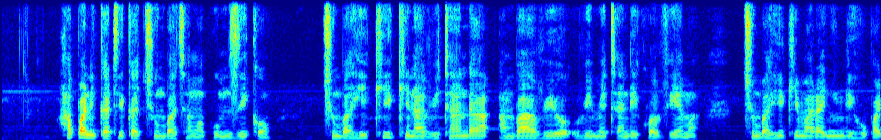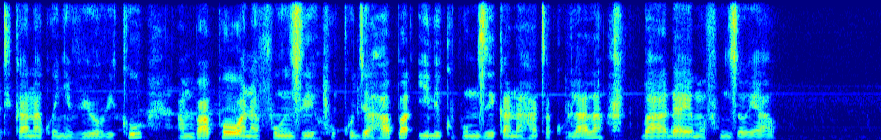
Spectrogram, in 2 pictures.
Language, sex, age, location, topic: Swahili, male, 18-24, Nairobi, education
